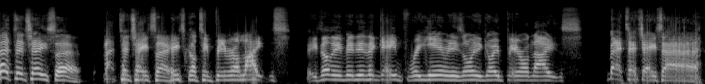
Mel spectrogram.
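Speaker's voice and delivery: loud mocking chant; teasing shout. Real, not acted. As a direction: call him out loudly.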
